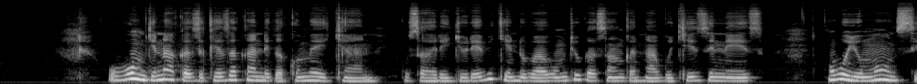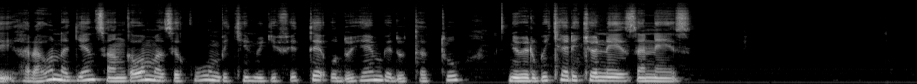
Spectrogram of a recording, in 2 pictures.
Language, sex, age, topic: Kinyarwanda, female, 36-49, education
